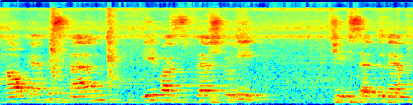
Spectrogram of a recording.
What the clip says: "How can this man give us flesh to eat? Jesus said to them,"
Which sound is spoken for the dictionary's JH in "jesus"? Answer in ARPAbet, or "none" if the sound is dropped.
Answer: SH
